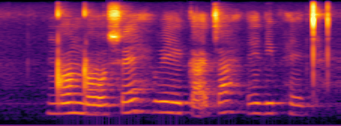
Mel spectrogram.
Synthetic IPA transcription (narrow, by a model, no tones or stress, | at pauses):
ŋ͡ǃʱɔŋ͡ǃʱɔʃɛwɛɡ̥ʱa̰t͡ʃʼaelipʰɛːtʰɛ̥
